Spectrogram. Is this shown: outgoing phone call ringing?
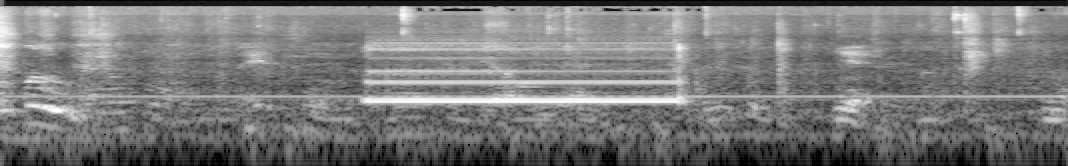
yes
